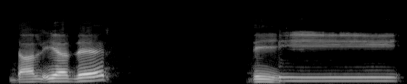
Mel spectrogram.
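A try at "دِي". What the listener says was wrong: তো টানগুলো আর একটু ধরে দিতে হবে, আর একটু বেশি টান দিতে হবে।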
